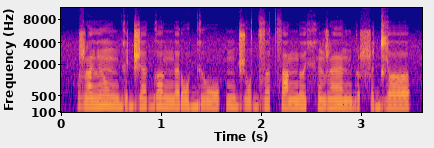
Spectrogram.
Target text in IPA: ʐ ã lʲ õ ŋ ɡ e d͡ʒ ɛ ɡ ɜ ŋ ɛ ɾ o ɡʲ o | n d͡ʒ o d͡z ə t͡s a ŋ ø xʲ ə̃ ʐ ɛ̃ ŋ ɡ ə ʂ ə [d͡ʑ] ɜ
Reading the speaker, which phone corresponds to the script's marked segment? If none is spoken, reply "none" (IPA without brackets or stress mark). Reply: d͡ʑ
